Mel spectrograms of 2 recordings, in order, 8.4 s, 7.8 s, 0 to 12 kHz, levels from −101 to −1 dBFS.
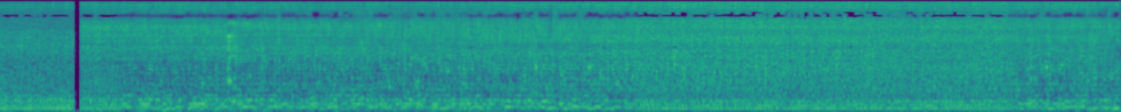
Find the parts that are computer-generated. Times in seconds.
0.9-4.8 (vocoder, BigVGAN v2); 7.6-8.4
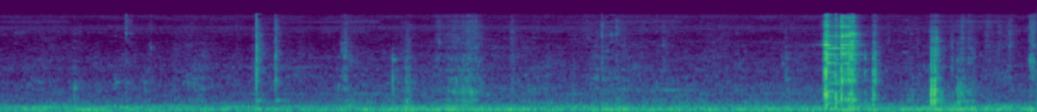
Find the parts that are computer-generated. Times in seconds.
2.6-6.2 (vocoder, BigVGAN v2); 7.0-7.8

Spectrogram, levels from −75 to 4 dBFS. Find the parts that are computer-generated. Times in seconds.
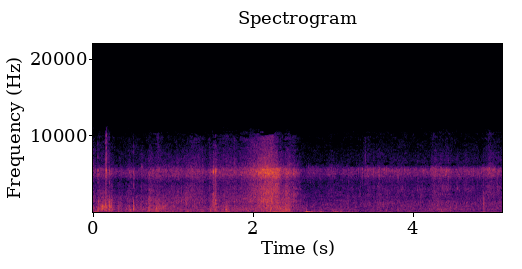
0.0-1.5 (vocoder, BigVGAN v2); 1.9-5.1

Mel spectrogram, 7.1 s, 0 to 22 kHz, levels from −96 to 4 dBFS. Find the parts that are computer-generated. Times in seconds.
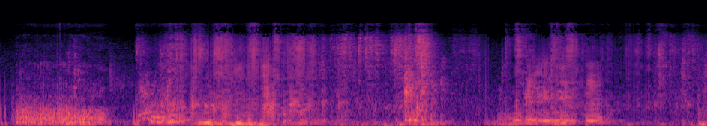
1.8-3.2 (vocoder, BigVGAN v2); 5.1-6.5

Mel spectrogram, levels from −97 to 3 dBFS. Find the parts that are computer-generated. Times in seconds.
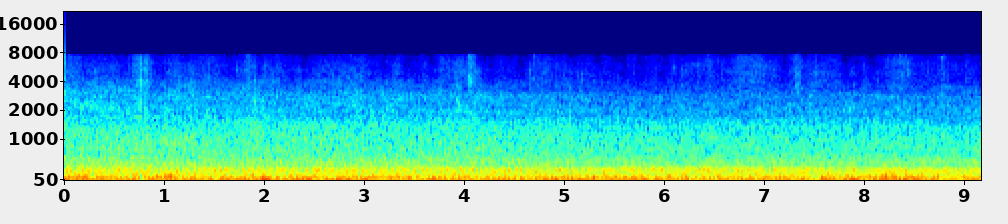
none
